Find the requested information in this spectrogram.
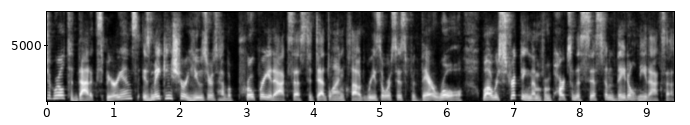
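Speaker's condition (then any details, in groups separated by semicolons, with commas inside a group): No condition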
